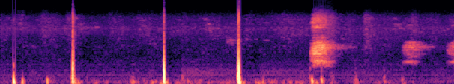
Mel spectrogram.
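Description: A house crow gives one caw about four seconds in, then a fainter, shorter call near the end. Several sharp taps come before it in the first three seconds, two of them louder than the caw.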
